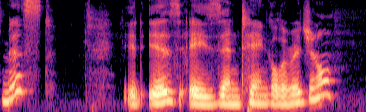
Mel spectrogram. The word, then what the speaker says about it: MSST: So once again, it's called MST, which I'm going to believe is pronounced mist.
